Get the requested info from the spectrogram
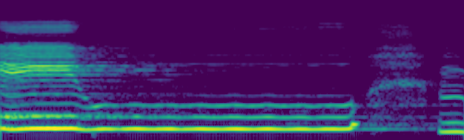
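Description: A girl singing unaccompanied into a microphone, holding one long steady note that breaks off near the end.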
